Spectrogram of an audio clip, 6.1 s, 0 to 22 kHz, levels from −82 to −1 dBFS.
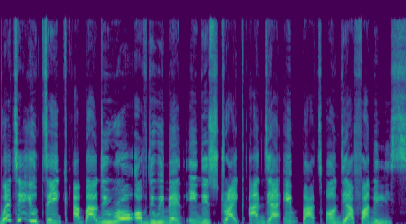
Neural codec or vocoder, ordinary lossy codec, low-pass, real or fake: none; none; none; real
